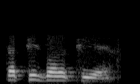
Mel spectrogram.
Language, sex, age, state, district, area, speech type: Urdu, female, 30-45, Uttar Pradesh, Ghaziabad, rural, conversation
